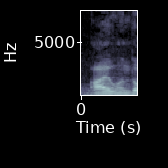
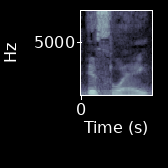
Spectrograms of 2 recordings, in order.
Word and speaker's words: Islay: So Isla is a little island off the west coast of Scotland. A lot of people, you'll hear it mispronounced, Islay. – That's what I would have said. – But it's Isla.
